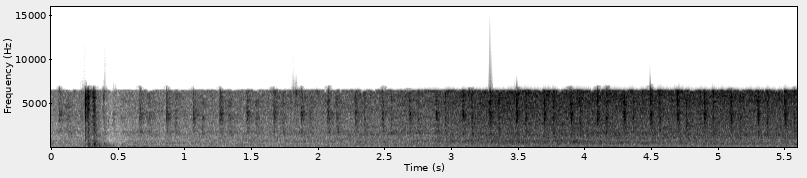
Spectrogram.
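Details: 2012 Chevrolet Tahoe petrol V8 at idle: light steady lifter tick, two to three taps a second; held at 2000–3000 rpm the tick fades, pointing to a weak oil pump and low oil pressure; pump replaced.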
